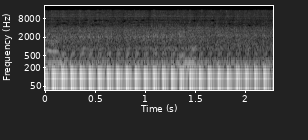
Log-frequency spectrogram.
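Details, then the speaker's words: Yamaha Mio Sporty scooter, previously misfiring and backfiring, after battery fix and air filter cleaning: steady, even idle of about ten pulses a second, no hiss or misses. Earlier leak noise gone. "So ngayon okay na, tahimik na ulit siya."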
